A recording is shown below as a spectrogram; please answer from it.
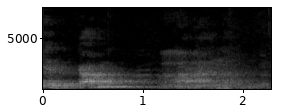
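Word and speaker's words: اركب معنا: 7 Yang 7 nanti yang saya terangkan di antaranya 7 ini termasuk salah satunya irkam ma'ana. Ya, cara bacanya coba. Irkam ma'ana.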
